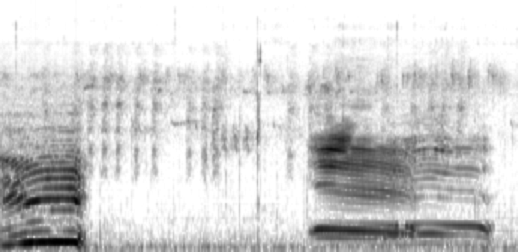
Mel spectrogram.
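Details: Cattle driven through forest to the shed, leaping happily, give two long low moos, a one-second call and then a longer wavering one, with rhythmic high-pitched pulsing background noise between them.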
